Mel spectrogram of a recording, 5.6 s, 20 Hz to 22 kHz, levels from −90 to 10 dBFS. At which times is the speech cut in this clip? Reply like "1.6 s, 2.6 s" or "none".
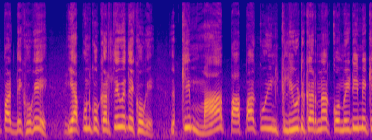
2.4 s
